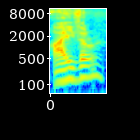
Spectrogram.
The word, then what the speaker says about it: either: Speaking of pronunciation, you can say either or either, neither or neither, both are accepted.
